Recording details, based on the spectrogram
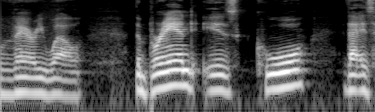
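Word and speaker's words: Kühl: The brand is cool. That is how you pronounce it.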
